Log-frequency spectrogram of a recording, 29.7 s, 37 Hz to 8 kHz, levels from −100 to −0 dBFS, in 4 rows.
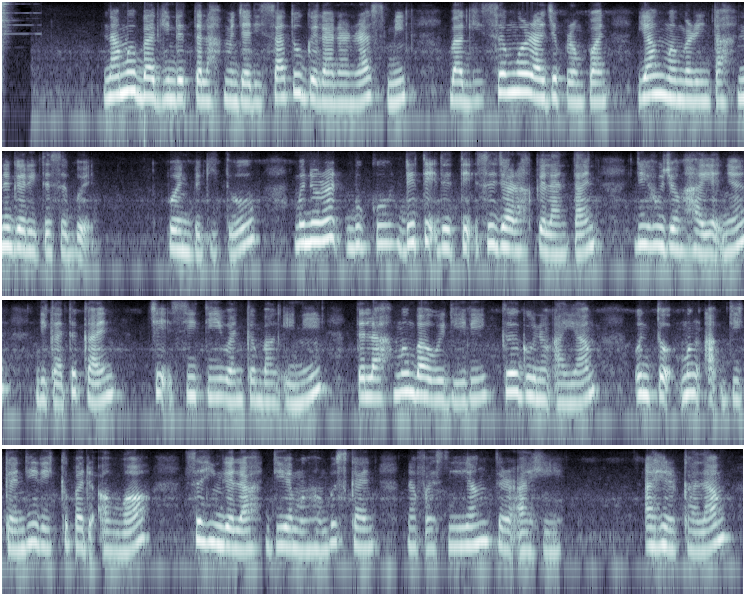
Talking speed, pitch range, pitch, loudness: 100 wpm, 195-240 Hz, 215 Hz, -16 LUFS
